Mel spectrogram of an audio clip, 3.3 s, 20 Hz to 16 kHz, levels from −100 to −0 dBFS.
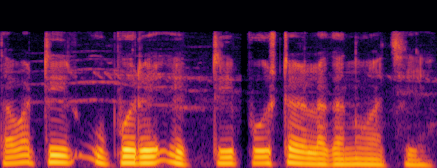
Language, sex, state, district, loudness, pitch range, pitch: Bengali, male, Assam, Hailakandi, -17 LUFS, 115-140 Hz, 130 Hz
